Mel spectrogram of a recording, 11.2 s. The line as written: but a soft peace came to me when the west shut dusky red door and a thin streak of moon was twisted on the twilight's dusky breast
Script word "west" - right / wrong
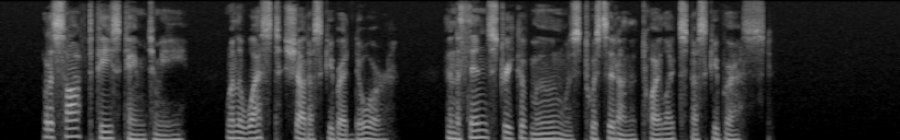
right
